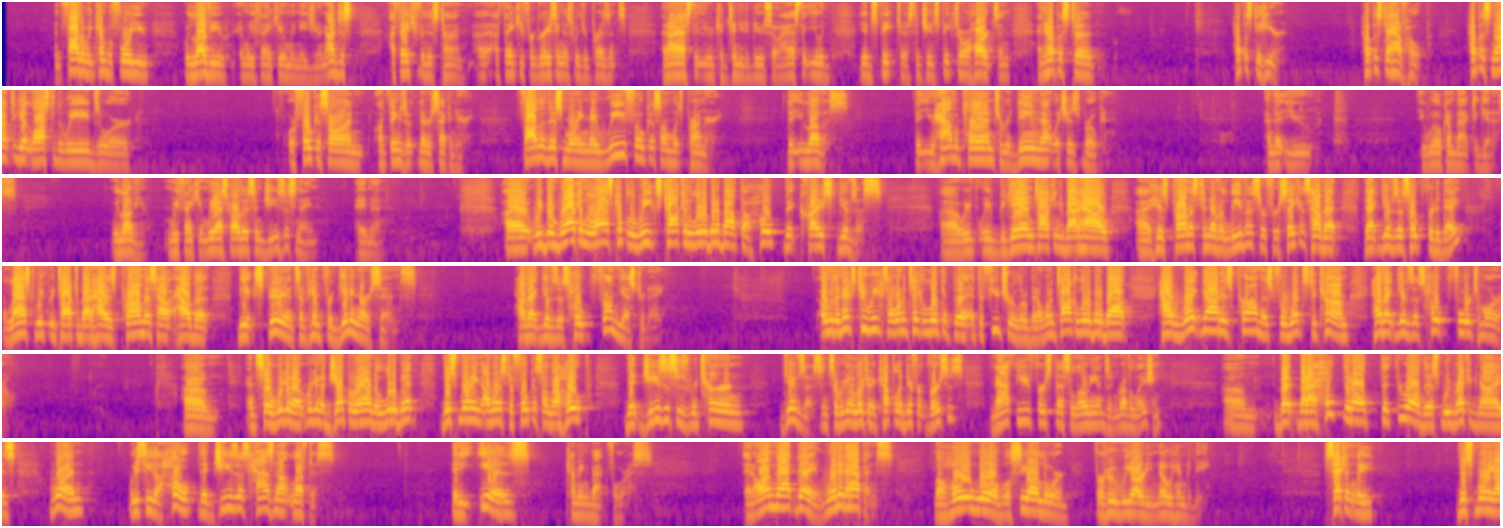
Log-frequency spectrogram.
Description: Chapel Hill Baptist Church Online Sermons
